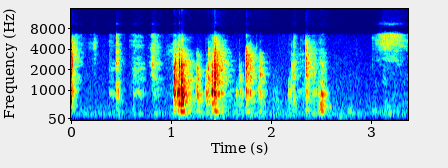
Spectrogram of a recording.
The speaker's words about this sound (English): I am shuffling the Modern Witches Tarot based off of faith. We will go from here.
